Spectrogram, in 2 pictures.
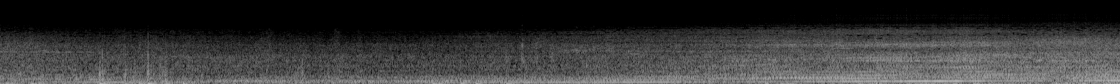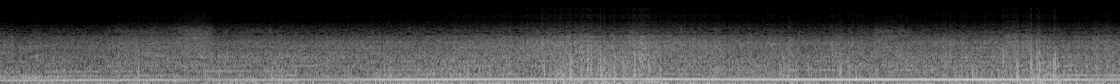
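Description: Toyota MR2 Turbo's turbocharged four-cylinder engine heard from inside the cabin under acceleration out of a slow corner. The engine note sits low for several seconds, climbs steadily and grows louder, then holds high and nearly level at speed over road and wind noise.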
